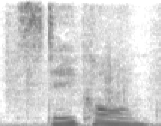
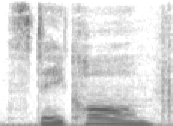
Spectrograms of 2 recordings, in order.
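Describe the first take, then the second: No difference in how they are said.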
